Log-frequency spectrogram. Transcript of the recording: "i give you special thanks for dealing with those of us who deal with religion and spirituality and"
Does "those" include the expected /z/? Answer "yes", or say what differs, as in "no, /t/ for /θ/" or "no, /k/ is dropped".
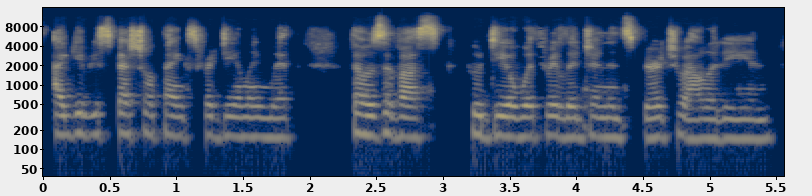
yes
